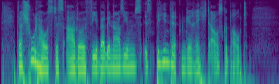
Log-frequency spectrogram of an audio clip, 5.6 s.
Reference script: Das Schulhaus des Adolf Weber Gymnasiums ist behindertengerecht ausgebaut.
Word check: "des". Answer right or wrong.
right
